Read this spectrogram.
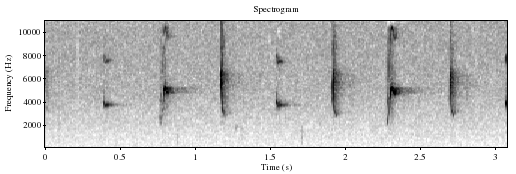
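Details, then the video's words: Hummingbird giving sharp, high, clipped chip notes, repeated about every half second in a steady series, with quiet background and no other clear sounds. "SONIDO DEL COLIBRI// ZUMBIDO// SOUND OF THE HUMMING BRI // BUZZING OF THE HUMMING BIR"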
